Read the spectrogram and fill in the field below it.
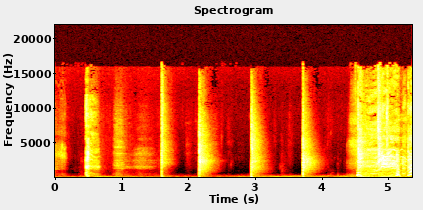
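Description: Slow, isolated hand claps, as of one person clapping at the back of a large auditorium, ring out one at a time with a roomy echo, about five spaced irregularly, before a short louder flurry of clapping at the end. No one speaks.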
